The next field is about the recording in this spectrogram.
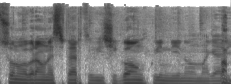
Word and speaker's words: Qigong: Però in realtà c'è un'altra traccia interessante, che è questa del, adesso la pronuncia, di questa disciplina orientale, diciamo così, come si dice, Qigong. – Qigong in italiano. – Ok, Qigong.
